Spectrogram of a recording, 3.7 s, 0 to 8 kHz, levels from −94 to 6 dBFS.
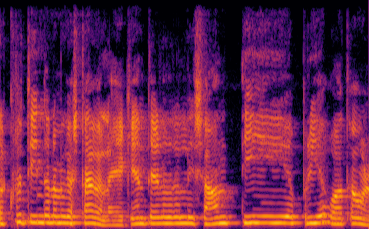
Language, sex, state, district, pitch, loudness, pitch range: Kannada, male, Karnataka, Shimoga, 215 Hz, -13 LUFS, 200-230 Hz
